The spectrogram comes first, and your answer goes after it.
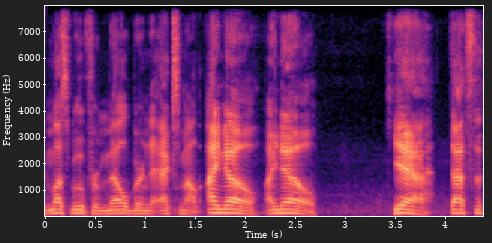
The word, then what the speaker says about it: Exmouth: Pronounced Exmouth.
